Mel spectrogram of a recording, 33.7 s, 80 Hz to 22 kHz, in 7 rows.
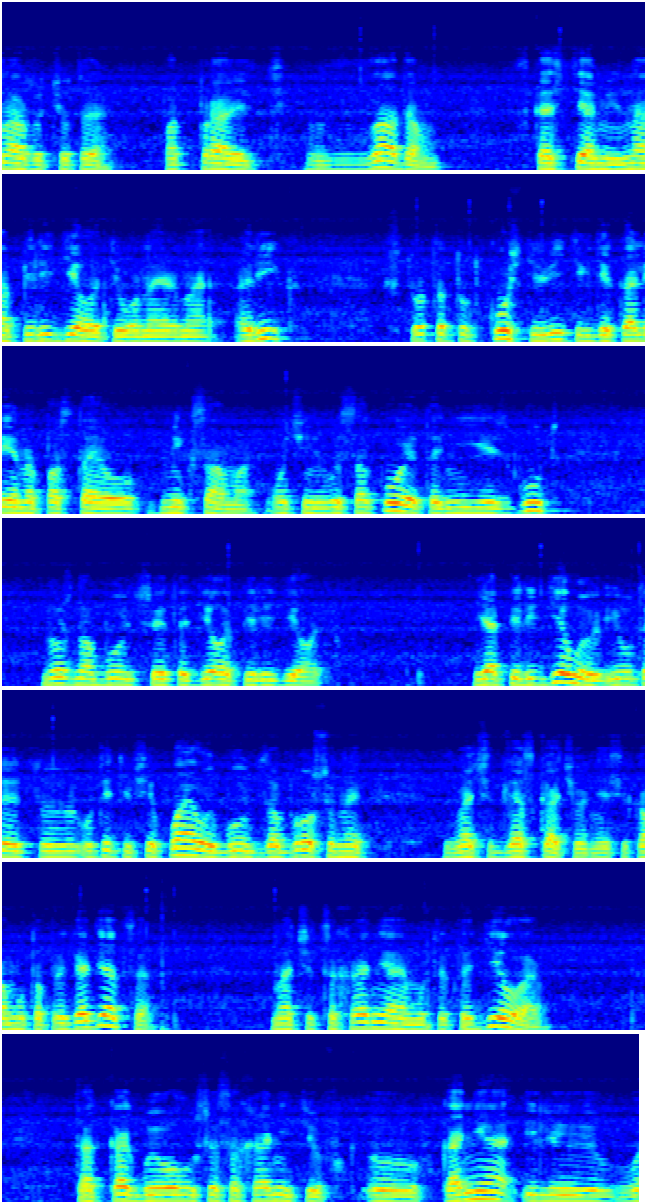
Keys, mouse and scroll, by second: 3.4-4.5 middle drag, 8.0 middle click, 8.4 scroll down 1, 8.8 middle click, 11.9-16.4 middle drag, 17.8 middle click, 19.4 middle click, 24.9-25.3 shift+middle drag, 25.4-26.4 middle drag, 27.4 space.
